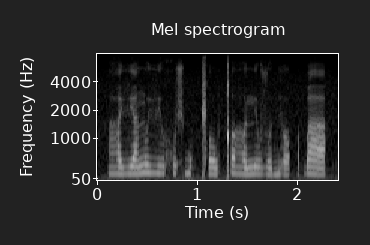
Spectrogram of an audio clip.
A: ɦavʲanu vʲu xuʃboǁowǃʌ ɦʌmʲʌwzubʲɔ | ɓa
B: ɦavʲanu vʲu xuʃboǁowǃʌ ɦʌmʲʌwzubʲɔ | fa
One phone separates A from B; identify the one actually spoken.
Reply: A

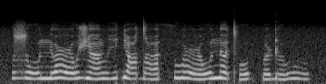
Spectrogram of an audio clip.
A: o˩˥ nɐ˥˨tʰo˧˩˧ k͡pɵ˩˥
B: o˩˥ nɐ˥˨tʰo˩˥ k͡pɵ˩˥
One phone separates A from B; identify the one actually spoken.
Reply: B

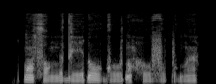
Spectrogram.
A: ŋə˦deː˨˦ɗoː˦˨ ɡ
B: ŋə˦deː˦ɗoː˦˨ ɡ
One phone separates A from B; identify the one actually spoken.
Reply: A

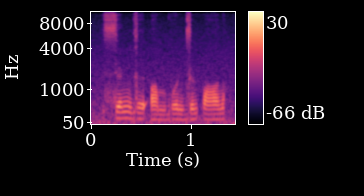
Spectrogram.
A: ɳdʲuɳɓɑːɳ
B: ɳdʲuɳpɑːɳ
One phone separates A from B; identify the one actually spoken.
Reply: B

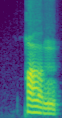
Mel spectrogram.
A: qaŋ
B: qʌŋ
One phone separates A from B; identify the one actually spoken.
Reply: B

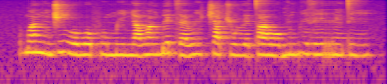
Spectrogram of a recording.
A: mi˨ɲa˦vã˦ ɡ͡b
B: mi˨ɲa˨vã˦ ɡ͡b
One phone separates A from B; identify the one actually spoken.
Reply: B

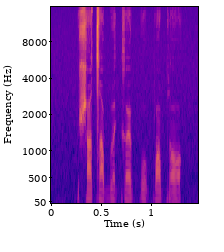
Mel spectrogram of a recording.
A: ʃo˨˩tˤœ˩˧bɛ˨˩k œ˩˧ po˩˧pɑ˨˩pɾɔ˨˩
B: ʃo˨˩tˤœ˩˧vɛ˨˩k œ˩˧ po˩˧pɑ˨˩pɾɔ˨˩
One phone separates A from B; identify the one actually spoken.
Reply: A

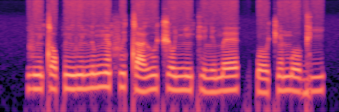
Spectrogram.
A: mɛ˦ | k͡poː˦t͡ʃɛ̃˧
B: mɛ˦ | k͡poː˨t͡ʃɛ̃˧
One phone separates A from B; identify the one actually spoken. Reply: B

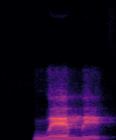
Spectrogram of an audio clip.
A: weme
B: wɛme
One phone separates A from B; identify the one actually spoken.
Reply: B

